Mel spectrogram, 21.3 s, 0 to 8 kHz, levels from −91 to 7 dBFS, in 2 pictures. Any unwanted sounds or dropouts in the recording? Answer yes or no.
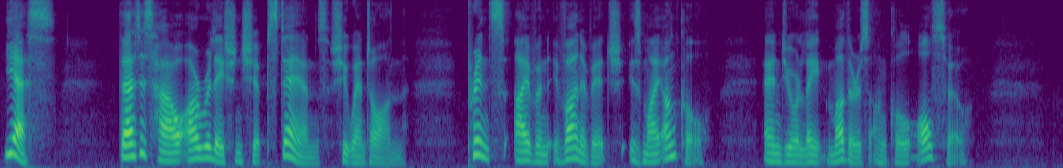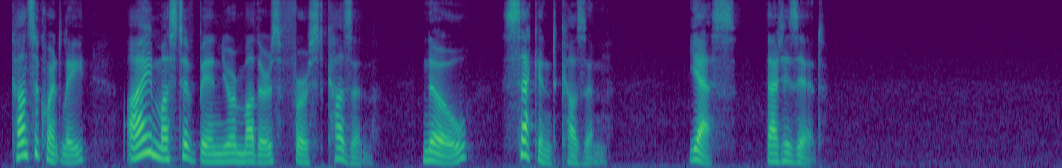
no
